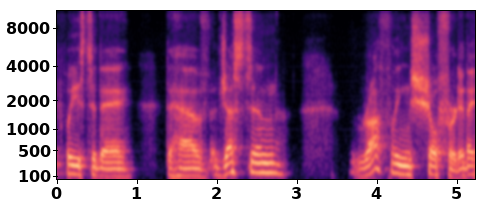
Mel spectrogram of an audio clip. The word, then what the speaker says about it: Roethlingshoefer: Very pleased today to have Justin Roethlingshoefer.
